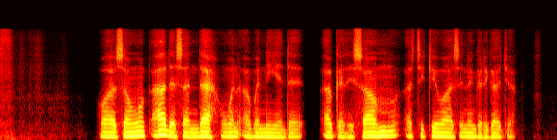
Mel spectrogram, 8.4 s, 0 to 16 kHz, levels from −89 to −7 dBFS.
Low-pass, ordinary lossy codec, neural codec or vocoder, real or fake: 7.2 kHz; none; codec, 16 kHz, 0.2 kbps, FocalCodec; fake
